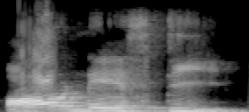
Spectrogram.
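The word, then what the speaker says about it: honesty: आवर पढ़ते हैं year इसमें ईयर पढ़ते हैं ऑनेस्टी ऑनेस्टी ऑनेस्टी इसमें औ का सबसे पहला लेटर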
